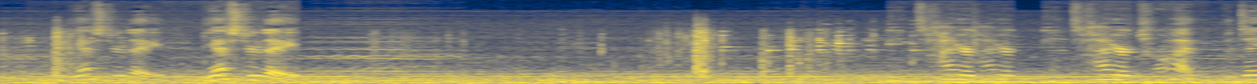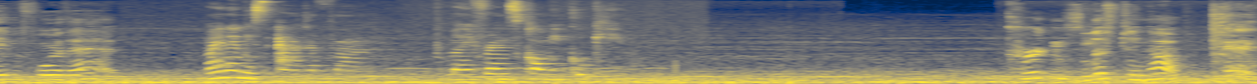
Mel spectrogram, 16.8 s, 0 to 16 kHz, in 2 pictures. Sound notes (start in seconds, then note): 3.7 device breaking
